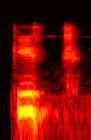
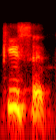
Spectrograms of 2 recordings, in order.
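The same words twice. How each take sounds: First: The ending sounds like a plain t. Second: The ending is an extra syllable. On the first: The speaker calls it right. "entonces ya va a sonar es como una T, pero voiceless" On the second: The speaker calls it wrong. "tú no puedes decir kissed"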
